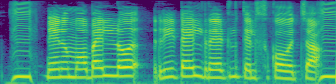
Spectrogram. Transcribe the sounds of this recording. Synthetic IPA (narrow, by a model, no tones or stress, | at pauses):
ne̞ːnumɔbɐjlːo̞ːɾiːʈɐjlɾe̞ːʈlut̪e̞lusu̥kɔːʋɐt͡ʃːaː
